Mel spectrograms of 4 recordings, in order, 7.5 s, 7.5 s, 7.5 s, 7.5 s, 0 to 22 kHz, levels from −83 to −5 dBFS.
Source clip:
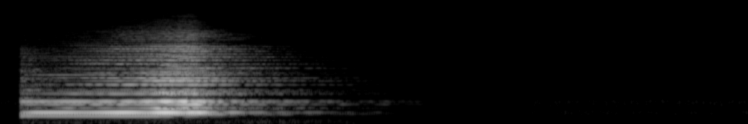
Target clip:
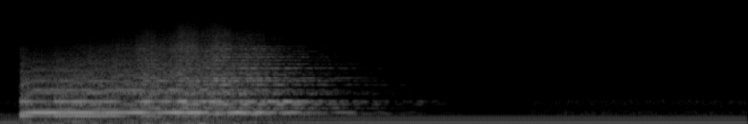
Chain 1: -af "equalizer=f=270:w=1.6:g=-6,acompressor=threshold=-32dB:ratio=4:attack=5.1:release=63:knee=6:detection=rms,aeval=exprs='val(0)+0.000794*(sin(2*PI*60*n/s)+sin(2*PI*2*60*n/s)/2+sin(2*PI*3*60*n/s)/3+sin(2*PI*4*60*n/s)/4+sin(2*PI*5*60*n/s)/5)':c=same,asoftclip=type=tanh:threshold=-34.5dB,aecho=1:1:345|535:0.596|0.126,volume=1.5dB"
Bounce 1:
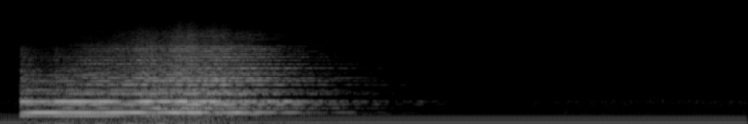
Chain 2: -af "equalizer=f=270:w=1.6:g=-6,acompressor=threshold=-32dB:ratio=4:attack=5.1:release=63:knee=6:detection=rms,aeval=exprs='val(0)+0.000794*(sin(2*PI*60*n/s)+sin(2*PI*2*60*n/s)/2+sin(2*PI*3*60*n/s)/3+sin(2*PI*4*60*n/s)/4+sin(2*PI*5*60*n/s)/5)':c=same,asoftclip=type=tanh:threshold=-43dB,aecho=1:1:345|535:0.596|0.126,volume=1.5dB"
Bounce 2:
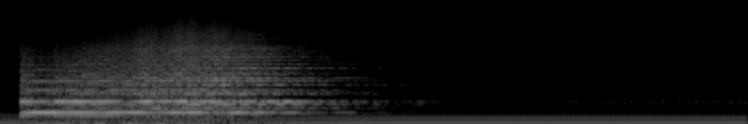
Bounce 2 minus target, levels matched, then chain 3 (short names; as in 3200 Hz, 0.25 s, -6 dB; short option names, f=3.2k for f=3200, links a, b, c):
250 Hz band -2.5 dB
-af "equalizer=f=270:w=1.6:g=4.5,acompressor=threshold=-32dB:ratio=4:attack=5.1:release=63:knee=6:detection=rms,aeval=exprs='val(0)+0.000794*(sin(2*PI*60*n/s)+sin(2*PI*2*60*n/s)/2+sin(2*PI*3*60*n/s)/3+sin(2*PI*4*60*n/s)/4+sin(2*PI*5*60*n/s)/5)':c=same,asoftclip=type=tanh:threshold=-43dB,aecho=1:1:345|535:0.596|0.126,volume=1.5dB"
